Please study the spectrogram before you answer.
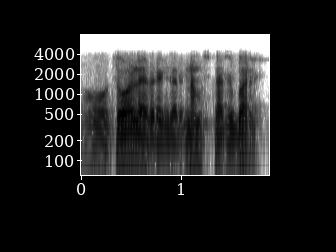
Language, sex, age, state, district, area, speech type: Kannada, male, 45-60, Karnataka, Dharwad, rural, conversation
